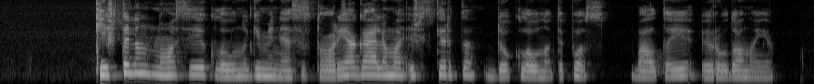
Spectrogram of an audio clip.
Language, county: Lithuanian, Klaipėda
